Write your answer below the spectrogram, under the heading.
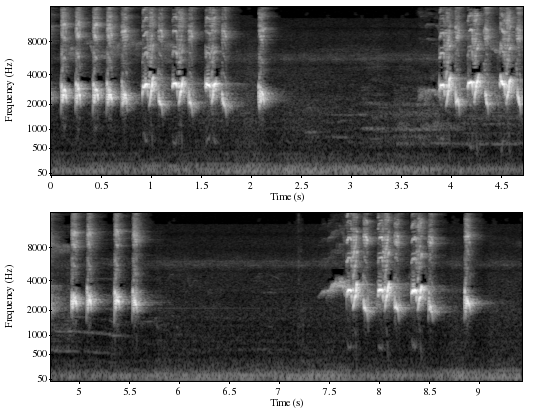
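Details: Orange-headed thrush singing, used to stimulate lazy kept birds: rapid series of bright chirped notes, about eight per burst, three bursts separated by pauses of roughly two seconds.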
